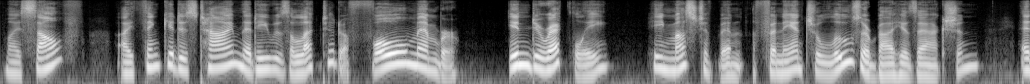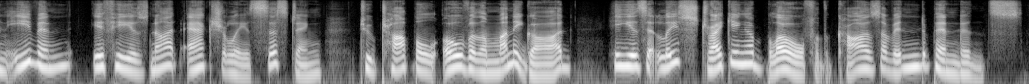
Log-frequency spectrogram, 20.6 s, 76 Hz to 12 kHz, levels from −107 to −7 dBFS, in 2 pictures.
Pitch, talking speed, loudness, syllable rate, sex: 180 Hz, 145 wpm, -20 LUFS, 4.2 syllables/s, female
